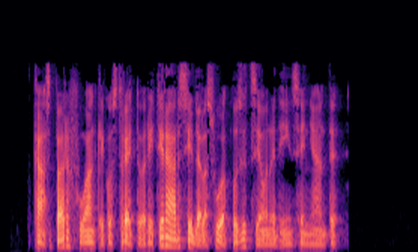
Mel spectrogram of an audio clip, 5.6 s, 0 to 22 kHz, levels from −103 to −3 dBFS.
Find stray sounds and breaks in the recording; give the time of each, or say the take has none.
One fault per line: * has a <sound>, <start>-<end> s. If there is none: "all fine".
all fine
